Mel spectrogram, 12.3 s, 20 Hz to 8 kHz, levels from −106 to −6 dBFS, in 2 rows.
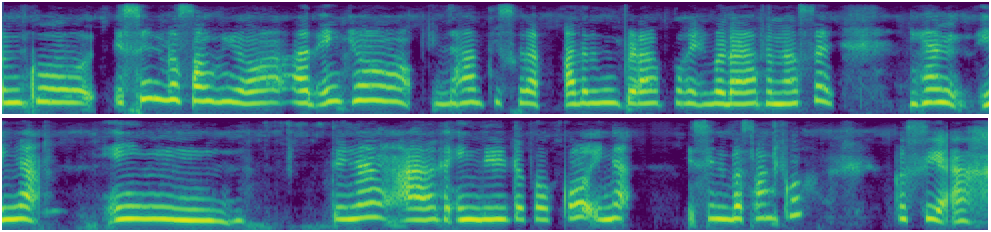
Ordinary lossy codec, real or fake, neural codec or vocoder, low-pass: none; fake; codec, 16 kHz, 2 kbps, FreqCodec, larger model; 7.2 kHz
